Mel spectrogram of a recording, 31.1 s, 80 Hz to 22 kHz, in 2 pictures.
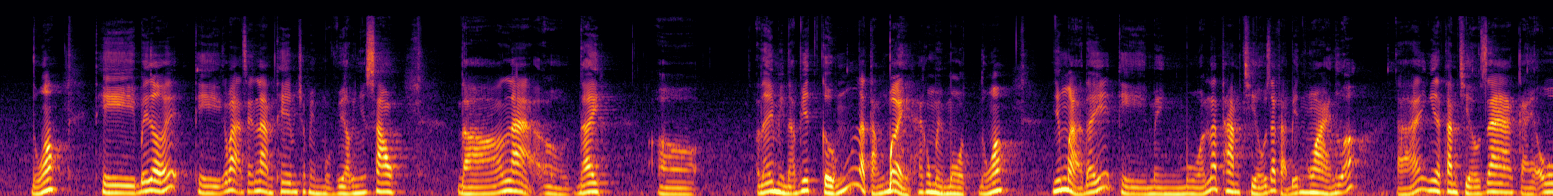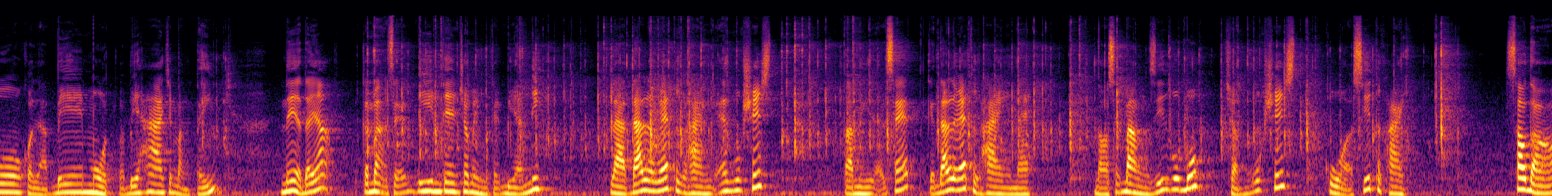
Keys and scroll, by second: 17.6 alt+Tab, 24.3 ctrl+space.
